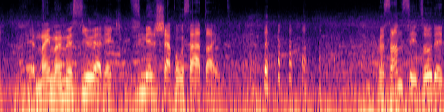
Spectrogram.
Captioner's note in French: Rire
